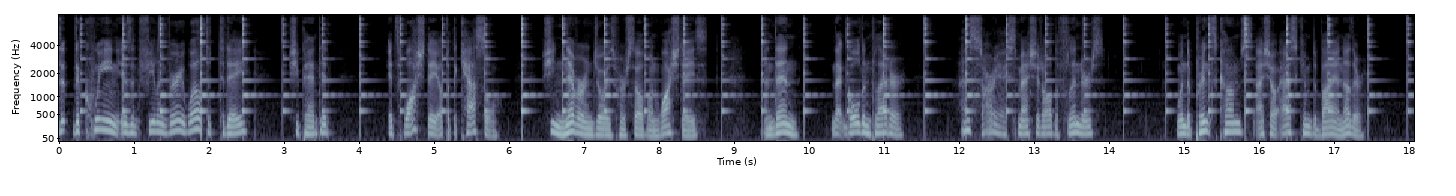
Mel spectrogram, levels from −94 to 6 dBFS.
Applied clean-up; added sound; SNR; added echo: none; Dishes, pots, and pans; 4 dB; none.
